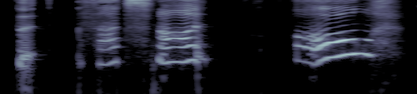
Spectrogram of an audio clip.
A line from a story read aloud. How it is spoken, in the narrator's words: Peach groaned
